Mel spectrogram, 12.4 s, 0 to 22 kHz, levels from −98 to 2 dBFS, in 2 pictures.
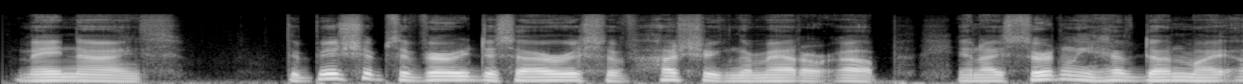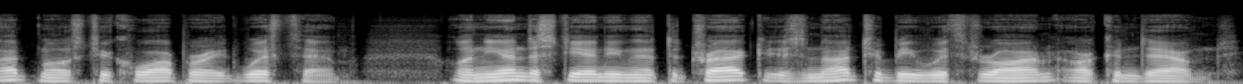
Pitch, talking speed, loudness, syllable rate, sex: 120 Hz, 170 wpm, -18 LUFS, 5.1 syllables/s, male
